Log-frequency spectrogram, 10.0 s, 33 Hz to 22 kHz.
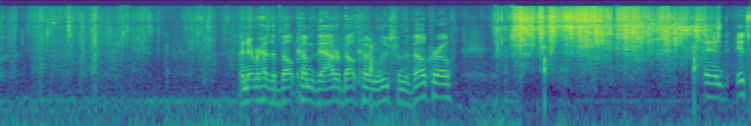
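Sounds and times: nylon belt and pouches rustling: 0.0s - 3.9s, 6.6s - 9.6s
low hum: 0.0s - 10.0s.

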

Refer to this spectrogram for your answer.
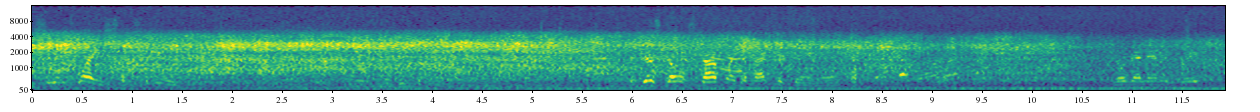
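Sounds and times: distant diesel locomotive rumble: 0.0s - 11.9s.

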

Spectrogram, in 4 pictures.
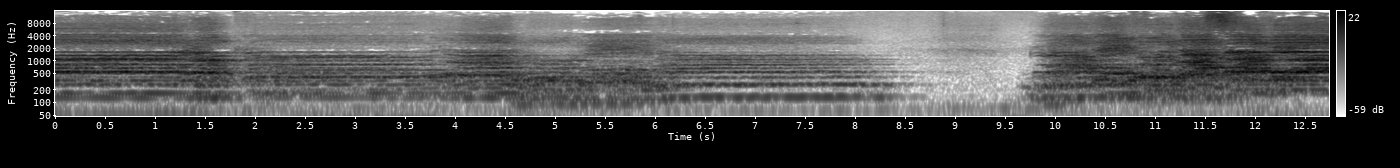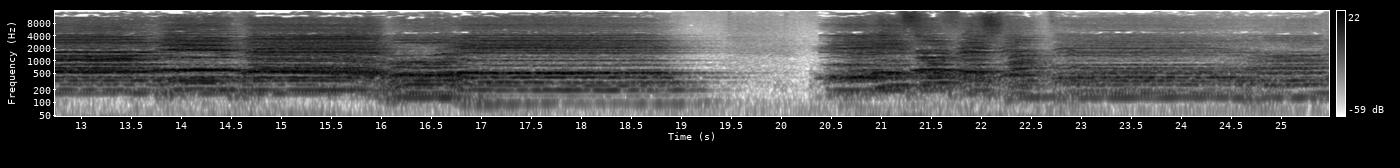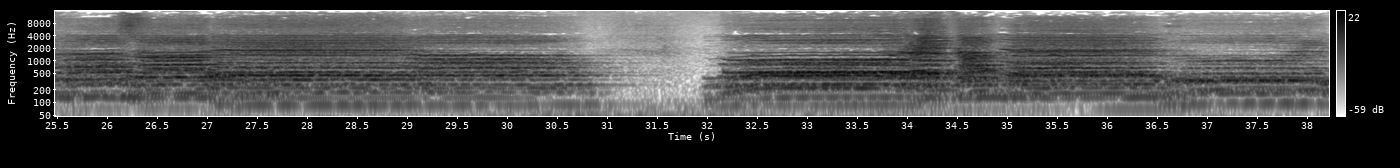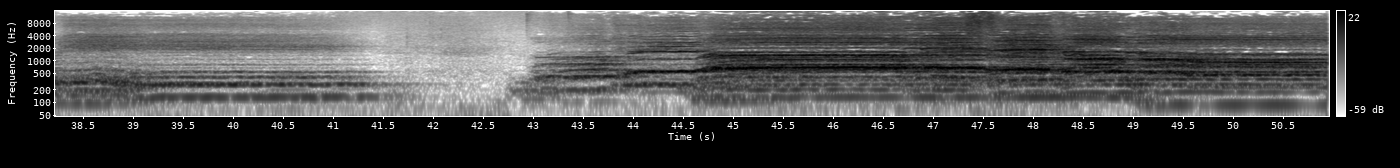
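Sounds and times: mixed choir singing folk song: 0.0s - 50.9s.

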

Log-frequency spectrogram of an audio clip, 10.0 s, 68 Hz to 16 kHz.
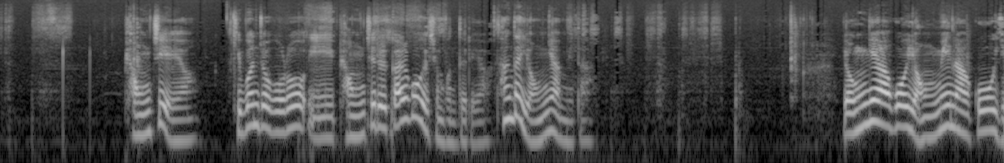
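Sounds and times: chalk scratching on chalkboard: 0.0s - 0.8s, 3.0s - 4.6s, 5.7s - 7.4s
chalk tapping on chalkboard: 0.0s - 0.8s.

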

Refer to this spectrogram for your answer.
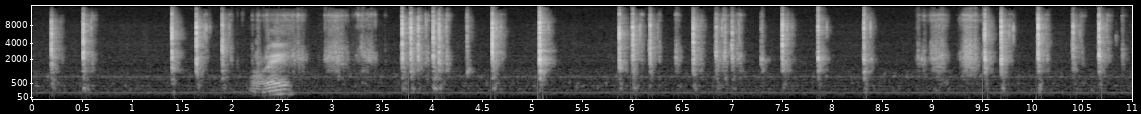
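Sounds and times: computer keyboard typing: 0.2s - 0.6s, 1.4s - 2.1s, 3.0s - 5.2s, 5.9s - 11.0s.

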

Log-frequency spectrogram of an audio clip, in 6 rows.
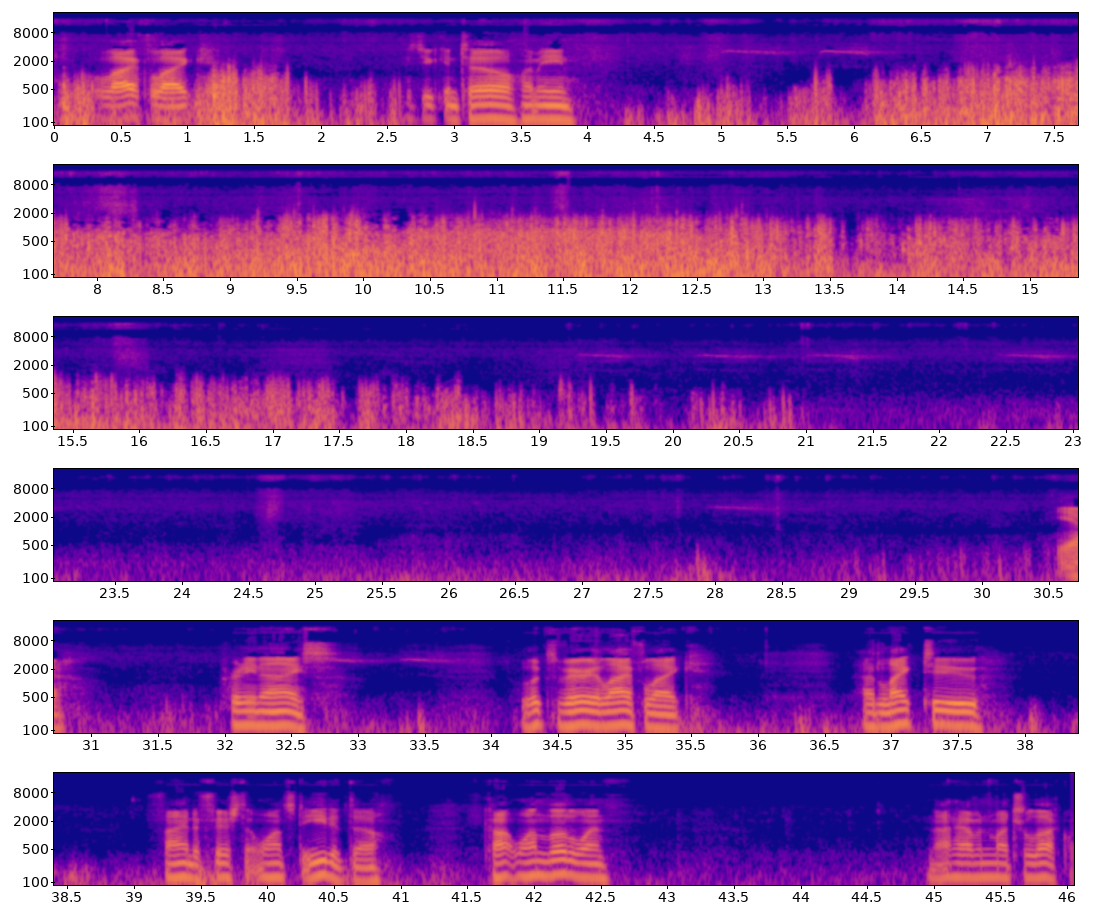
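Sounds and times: wind gusting across microphone: 0.0s - 46.0s
faint bird chirps: 4.8s - 6.5s, 19.2s - 21.6s, 22.4s - 23.2s, 27.9s - 28.7s, 32.8s - 33.9s.

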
